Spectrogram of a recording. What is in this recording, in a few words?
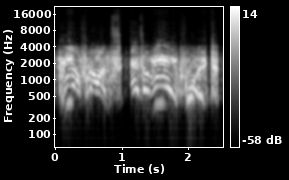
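Hungarian player killed ally mood high, speech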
